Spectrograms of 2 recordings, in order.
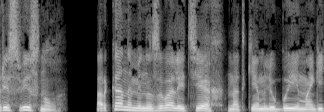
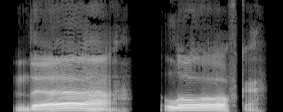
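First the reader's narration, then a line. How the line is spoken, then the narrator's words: Drawling. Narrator (Russian): протянул Илья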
